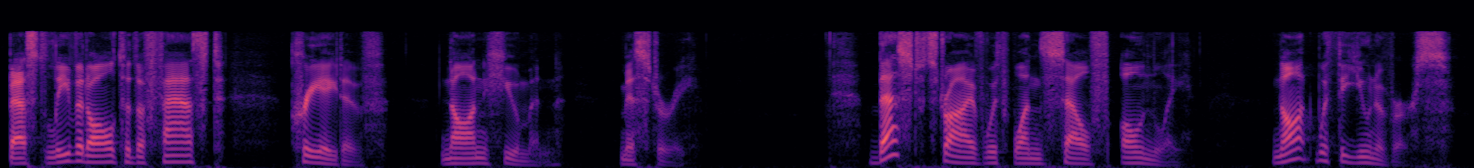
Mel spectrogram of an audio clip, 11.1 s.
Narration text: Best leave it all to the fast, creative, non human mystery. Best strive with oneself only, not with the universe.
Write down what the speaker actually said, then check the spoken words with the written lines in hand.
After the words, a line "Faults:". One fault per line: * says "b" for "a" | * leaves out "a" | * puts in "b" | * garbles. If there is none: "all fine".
Best leave it all to the fast, creative, non human mystery. Best strive with oneself only, not with the universe.
Faults:
all fine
